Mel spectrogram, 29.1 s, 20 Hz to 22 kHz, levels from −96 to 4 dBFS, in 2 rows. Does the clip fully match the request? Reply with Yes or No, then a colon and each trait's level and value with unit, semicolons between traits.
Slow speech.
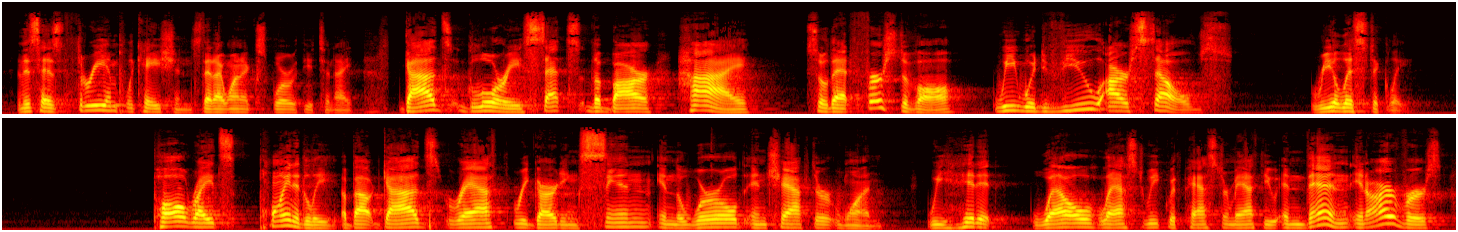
Yes: slow, 120 wpm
